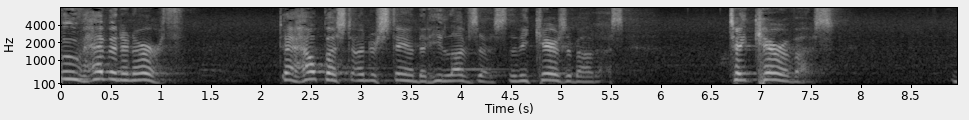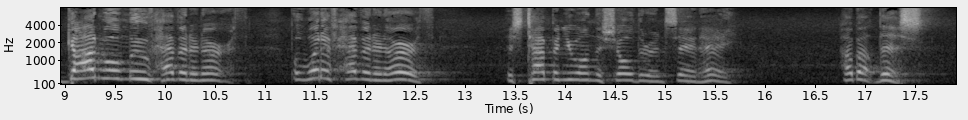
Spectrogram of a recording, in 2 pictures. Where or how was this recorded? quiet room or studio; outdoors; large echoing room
large echoing room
